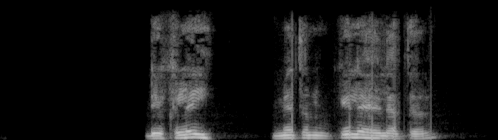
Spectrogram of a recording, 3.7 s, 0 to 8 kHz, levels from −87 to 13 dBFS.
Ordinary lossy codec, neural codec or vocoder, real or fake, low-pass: AAC, 48 kbps; none; real; 7.2 kHz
